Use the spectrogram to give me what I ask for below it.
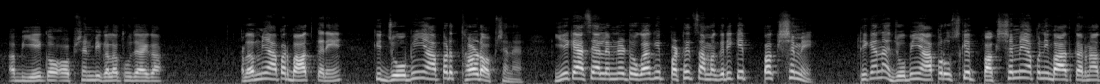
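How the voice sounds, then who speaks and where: A man's voice: high voice, clean tone. Male teacher explaining questions. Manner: explanatory, keeps adding "right?" tag questions. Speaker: exam-prep teacher. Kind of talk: online exam-prep lecture.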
